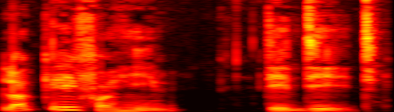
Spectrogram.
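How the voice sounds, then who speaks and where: A man's voice: low-pitched, huge pitch swings, normal speed, darkish tone, breathy edge, no echo, studio quality. A man narrating a scripted folktale as a storyteller.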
